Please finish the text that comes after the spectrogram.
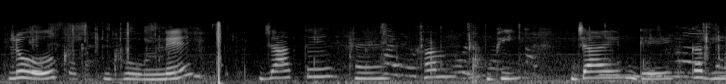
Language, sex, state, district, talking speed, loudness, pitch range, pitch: Hindi, female, Madhya Pradesh, Bhopal, 65 wpm, -25 LUFS, 265-330 Hz, 290 Hz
